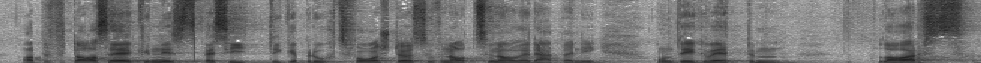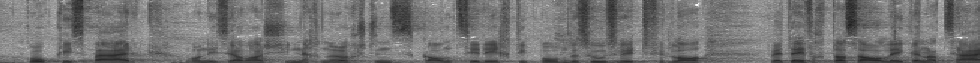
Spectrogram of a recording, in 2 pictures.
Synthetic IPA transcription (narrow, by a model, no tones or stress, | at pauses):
ʔɑb̥əɾfyɾd̥ɑːsɛɡənɪst͡sb̥ɛsitːɪɡəbɾuːχtsfoːɾʃtøːsufnɑt͡sjɔnɑːləɾæbəniʊ̰nd̪ɪɡʋɛtəm | lʔɑːɾsɡ̥ʊkːisb̥æɾɡʋɔ̰nɪsjɑʋɑːɾʃinləχnœːχʃtənsɡ̥ɑnt͡siɾɪχtiɡ̚b̥ʊndəshuːsʋɪtfəɾlɑː | ʋɛt̪ːɛɪfɑχd̥ɑːsɑːlɪɡənɑt͡shæ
